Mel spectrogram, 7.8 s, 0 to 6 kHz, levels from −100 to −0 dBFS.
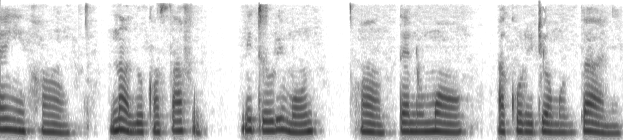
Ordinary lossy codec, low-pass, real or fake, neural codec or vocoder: AAC, 32 kbps; 5.4 kHz; real; none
